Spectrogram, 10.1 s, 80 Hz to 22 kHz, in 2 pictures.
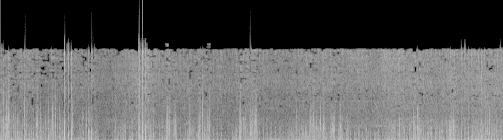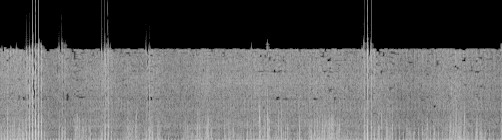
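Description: Yamaha Mio Soul i125 scooter's single-cylinder engine running loud through an MT8 V3 aftermarket exhaust, a dense low rumble with scattered sharp crackles.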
